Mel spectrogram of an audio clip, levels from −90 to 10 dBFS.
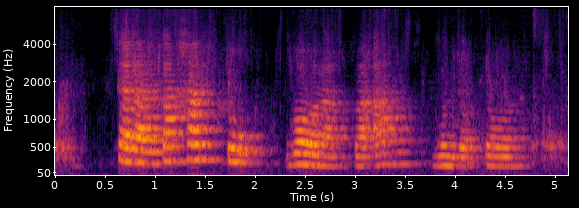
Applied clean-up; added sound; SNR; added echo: neural separator model SepFormer DNS4.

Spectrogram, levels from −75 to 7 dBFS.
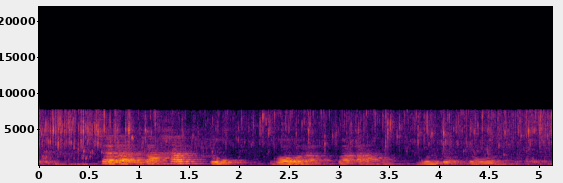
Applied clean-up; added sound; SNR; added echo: none; Trickle, dribble / Bathtub (filling or washing) / Sink (filling or washing) / Gurgling / Splash, splatter; 12 dB; reverberation time 0.7 s.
